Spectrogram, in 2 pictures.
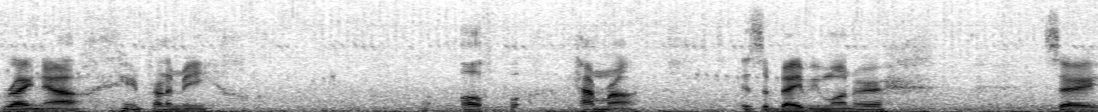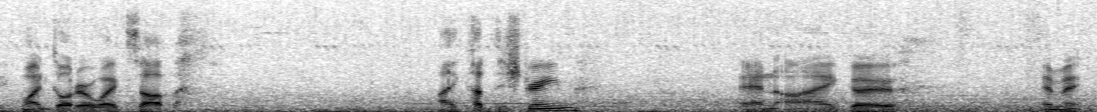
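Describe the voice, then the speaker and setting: A man's voice: fairly low pitch, background noise. A man in his thirties with an Australian accent, chatting casually on a live stream while riding an indoor bike trainer, a little out of breath. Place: home indoor cycling setup.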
